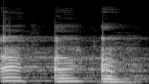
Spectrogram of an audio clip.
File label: "uh uh uh" male, Voice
